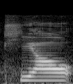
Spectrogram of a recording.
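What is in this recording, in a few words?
"tiao1", Chinese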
